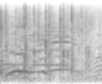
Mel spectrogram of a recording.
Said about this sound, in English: You guys are clapping for Easter, right? It's right around the corner.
